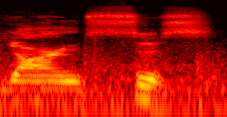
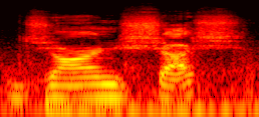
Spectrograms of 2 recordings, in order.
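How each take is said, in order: First: The name begins with a Y sound. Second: The name begins with a J sound. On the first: This is how the name is actually said. "it's pronounced Yarn Sus" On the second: This is how the spelling looks. "it's spelled like Jarn Shush"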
